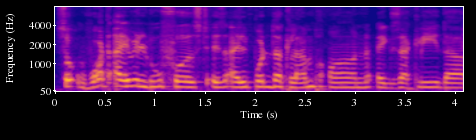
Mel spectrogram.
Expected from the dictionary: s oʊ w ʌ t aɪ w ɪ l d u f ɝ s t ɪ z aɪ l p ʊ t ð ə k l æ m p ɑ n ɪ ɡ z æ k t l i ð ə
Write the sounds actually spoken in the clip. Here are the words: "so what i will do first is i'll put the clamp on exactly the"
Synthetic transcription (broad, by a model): s oʊ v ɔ t aɪ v ɪ l d u f ɝ s t ɪ z aɪ l p ʊ t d ə k l æ m p ɑ n ɪ ɡ z æ k t l i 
